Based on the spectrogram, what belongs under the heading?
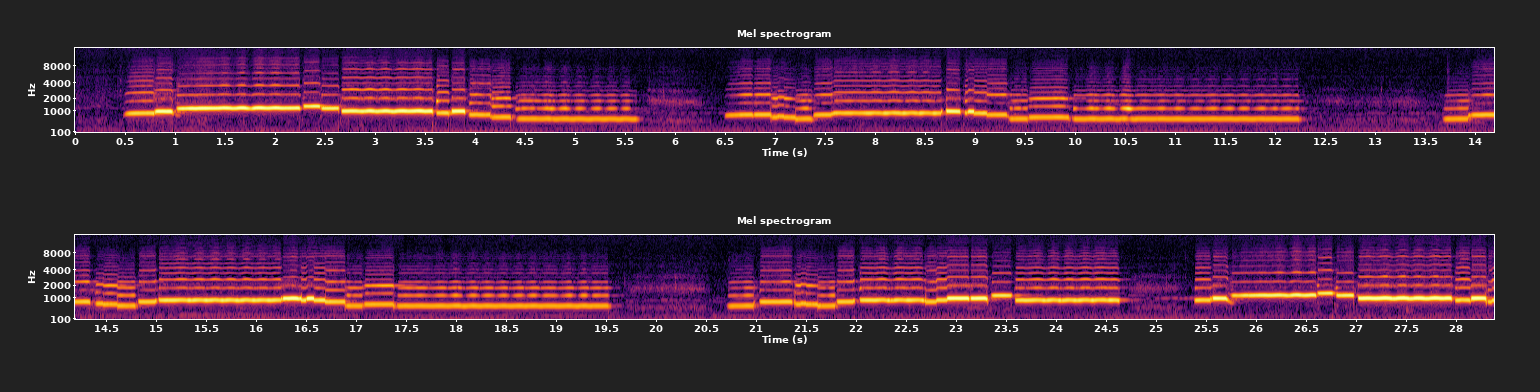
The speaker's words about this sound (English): I'd like to play this little flute for a minute. Last year, I remember playing this flute out here, and it's the nicest place in the world to play a flute is in Fox Hollow.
